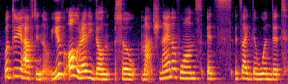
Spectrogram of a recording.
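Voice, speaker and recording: A young adult woman giving a casual tarot reading, chatty and animated, acting out little inner voices as she talks. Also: medium pitch, measured pace. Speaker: tarot reader.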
